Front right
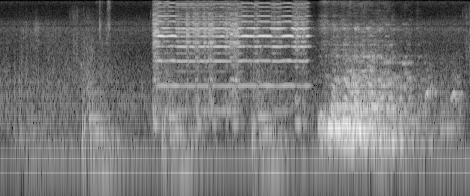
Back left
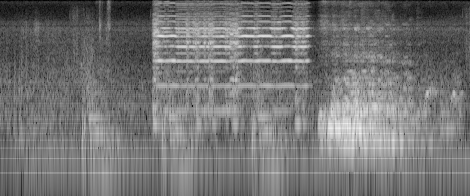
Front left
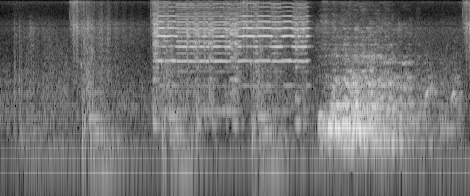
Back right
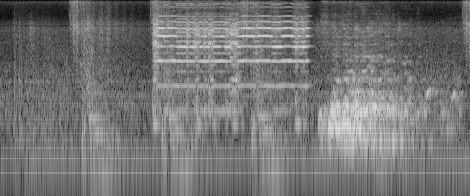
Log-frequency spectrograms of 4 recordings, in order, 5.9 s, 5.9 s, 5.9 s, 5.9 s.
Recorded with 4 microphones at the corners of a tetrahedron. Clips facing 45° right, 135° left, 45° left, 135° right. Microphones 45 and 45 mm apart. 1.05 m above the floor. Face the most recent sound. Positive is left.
turn(degrees=20)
